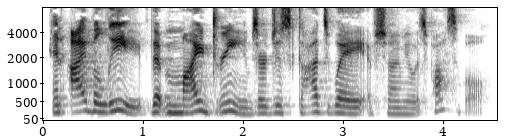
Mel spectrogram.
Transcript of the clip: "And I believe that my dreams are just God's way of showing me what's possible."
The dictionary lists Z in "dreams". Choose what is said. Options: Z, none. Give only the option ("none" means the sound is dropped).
Z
